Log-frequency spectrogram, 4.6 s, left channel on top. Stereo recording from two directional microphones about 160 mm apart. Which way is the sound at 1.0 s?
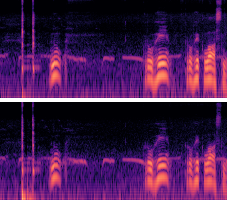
10° left (ahead or behind).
